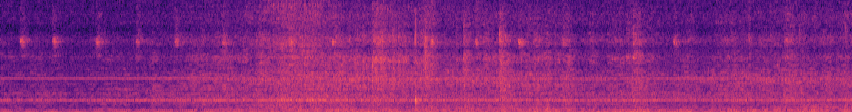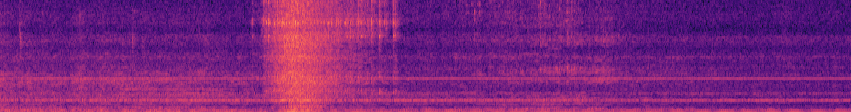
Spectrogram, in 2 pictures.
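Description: Industrial flatbed sewing machine running with a steady motor hum while fabric is stitched. A brief, louder rush of noise comes about eleven seconds in.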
